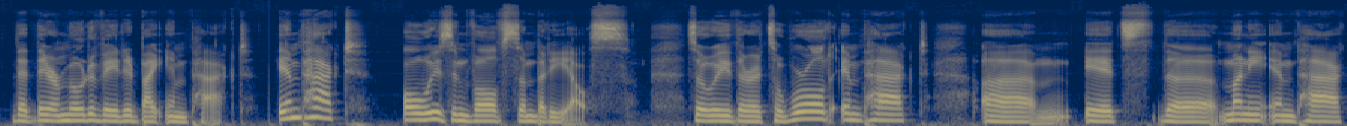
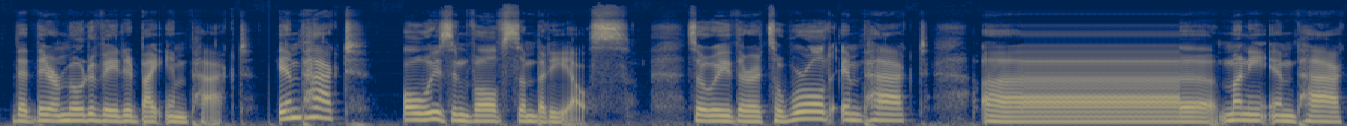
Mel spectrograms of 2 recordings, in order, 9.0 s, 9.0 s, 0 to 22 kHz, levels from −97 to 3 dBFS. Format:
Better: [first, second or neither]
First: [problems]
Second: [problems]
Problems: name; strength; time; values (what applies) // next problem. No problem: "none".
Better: first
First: none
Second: audio freezing; at 7 s for 1 s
